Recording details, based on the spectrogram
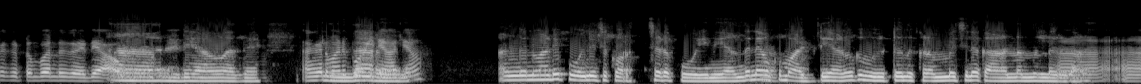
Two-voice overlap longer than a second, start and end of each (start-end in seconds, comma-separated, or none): none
